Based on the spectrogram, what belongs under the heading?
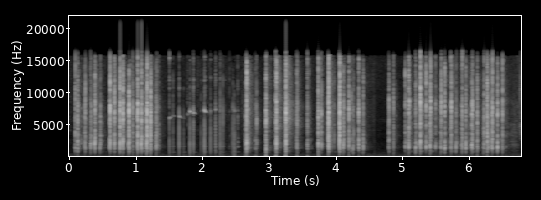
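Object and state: Glass perfume bottle tapped with fingernails.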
